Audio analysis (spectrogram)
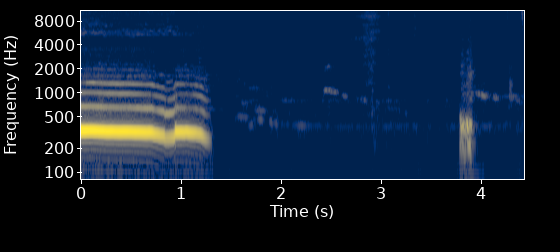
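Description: A dog howls one long, loud, wavering note close by, which breaks off abruptly, followed by a brief faint whimper after a pause; no sirens are audible.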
